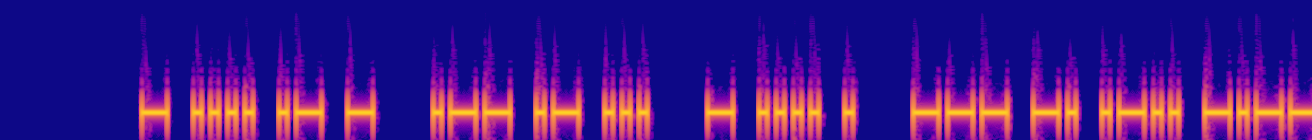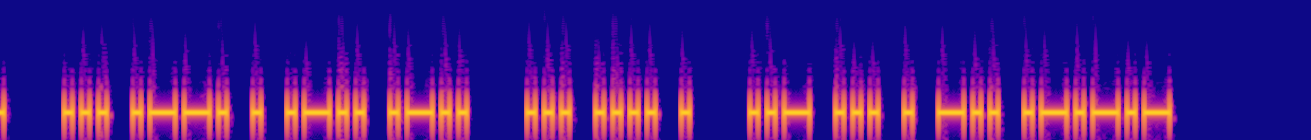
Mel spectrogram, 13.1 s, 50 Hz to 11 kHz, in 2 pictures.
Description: Morse code, heard as a keyed tone, about 28 wpm, 700 Hz. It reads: THAT WAS THE ONLY SPELL SHE USED.
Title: Sentences from Top 1000 Words - Review Part 1 - 28wpm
